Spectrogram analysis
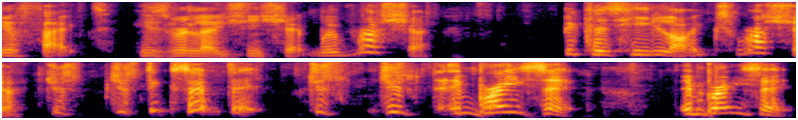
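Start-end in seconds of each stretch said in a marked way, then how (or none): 4.2-7.9 much higher, pleading "just accept it"; mocking high-pitched exasperation; exasperated high mock plea. Real, not acted. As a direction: urge them in a high sing-song to give in. Mocking advice to everyone.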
